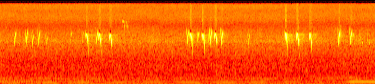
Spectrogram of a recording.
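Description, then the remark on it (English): Sharp, high chip calls of a crossbill in flight come in short bursts of two to four, repeated several times over a low steady background hum. “And another crossbill flying nearby.”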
